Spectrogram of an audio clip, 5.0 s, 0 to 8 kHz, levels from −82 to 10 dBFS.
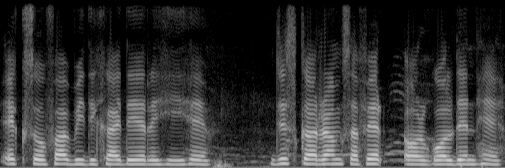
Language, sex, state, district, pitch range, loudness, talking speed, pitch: Hindi, female, Arunachal Pradesh, Longding, 200-215 Hz, -15 LUFS, 155 wpm, 205 Hz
